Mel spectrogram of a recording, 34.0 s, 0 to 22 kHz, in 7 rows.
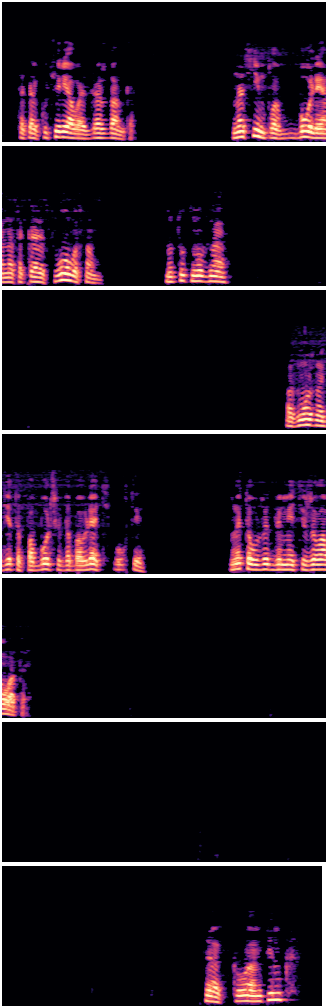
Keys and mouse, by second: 2.3 click, 4.6 middle click, 7.6-8.6 drag, 9.6 click, 12.1-16.0 drag, 17.3-18.3 middle drag, 19.3-23.0 drag, 23.3-27.2 drag, 28.5-30.5 drag, 32.3-33.9 drag.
